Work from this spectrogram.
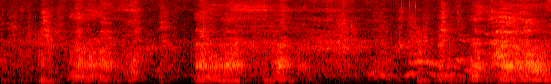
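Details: Merlita, a six-month-old Shih Tzu in hyper mode during her daily crazy run in circles, gives short bursts of playful growling and whining vocalizations, with several quieter gaps between them, indoors.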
